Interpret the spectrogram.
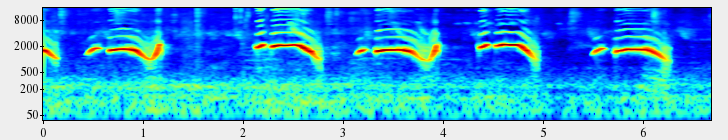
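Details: Caged semi white-eyed Javan myna, singing while bathing, repeats a clear whistled phrase five times, about once a second: a short lead-in note, then a long slurred whistle that dips and rises again.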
